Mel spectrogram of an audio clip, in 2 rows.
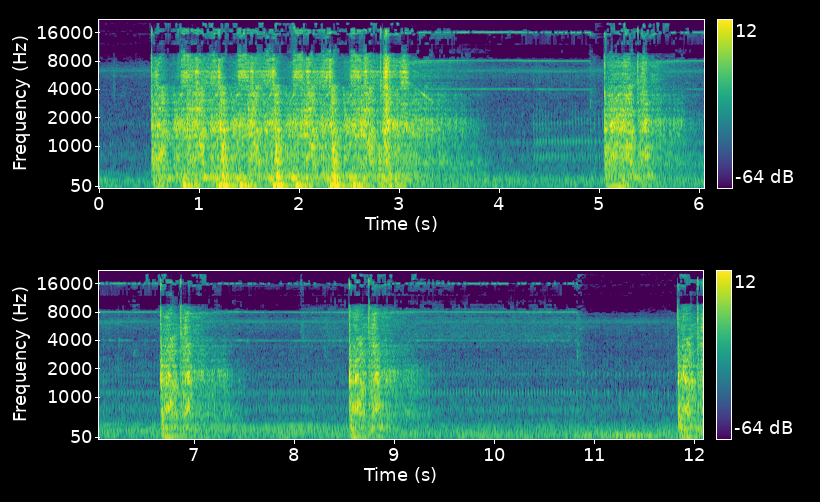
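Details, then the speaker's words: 2006 Ducati ST3 after replacing broken S-shaped hose and reconnecting fuel pump-to-filter hose: one long crank then four sluggish bursts, never catches; cranks but no start, blamed on low battery, to be charged or jumped. "okay August it doesn't start out because the battery is too low so we're gonna put her in the battery tender for a little bit"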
